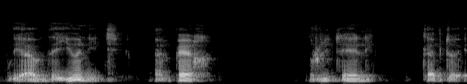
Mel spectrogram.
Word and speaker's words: ampere: Some love to pronounce this as ampere. It's a French word. It's pronounced as ampere.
